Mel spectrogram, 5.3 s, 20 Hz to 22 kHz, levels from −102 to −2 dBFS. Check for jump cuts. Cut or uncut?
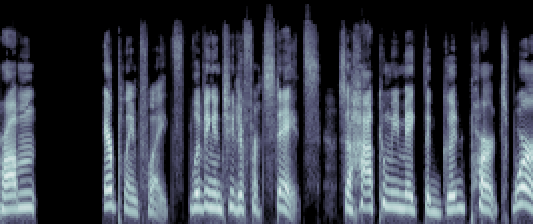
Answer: uncut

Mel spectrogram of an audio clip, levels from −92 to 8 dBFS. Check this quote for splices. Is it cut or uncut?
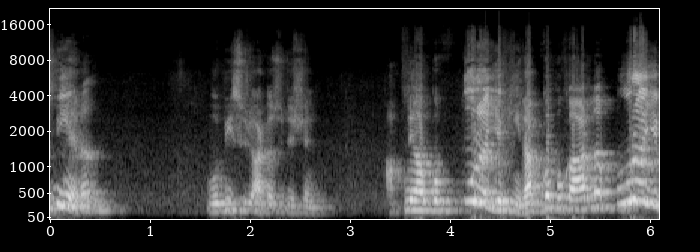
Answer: uncut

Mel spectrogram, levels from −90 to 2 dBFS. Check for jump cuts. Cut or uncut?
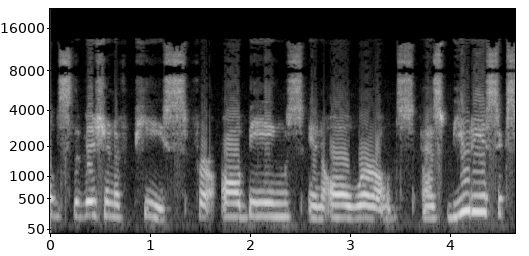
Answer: cut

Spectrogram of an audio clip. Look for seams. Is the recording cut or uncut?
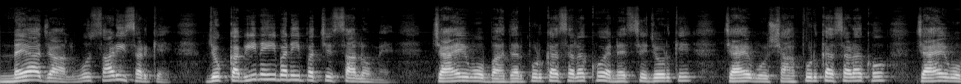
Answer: uncut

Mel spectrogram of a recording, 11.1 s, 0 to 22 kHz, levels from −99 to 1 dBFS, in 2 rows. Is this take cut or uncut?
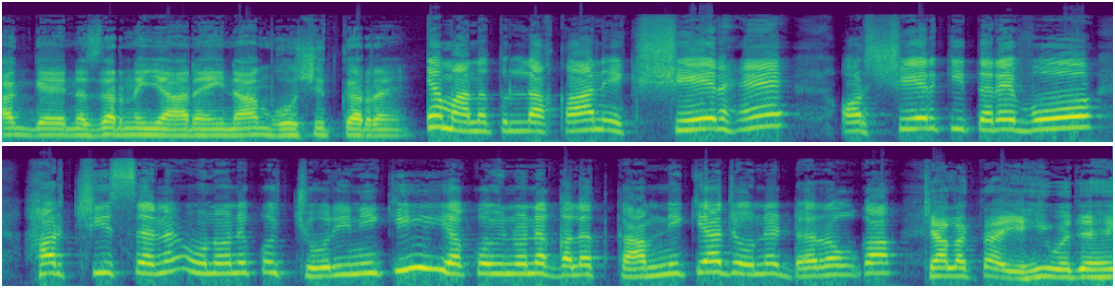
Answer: cut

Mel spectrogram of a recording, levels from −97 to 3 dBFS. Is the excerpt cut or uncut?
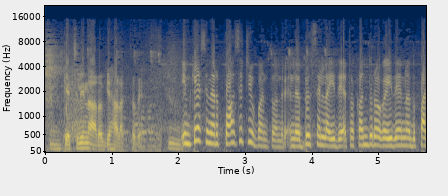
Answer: cut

